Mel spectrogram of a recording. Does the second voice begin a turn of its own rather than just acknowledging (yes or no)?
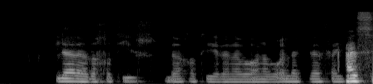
yes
